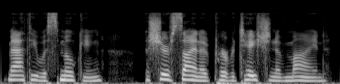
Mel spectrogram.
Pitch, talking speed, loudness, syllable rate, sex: 185 Hz, 160 wpm, -17 LUFS, 5.4 syllables/s, female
